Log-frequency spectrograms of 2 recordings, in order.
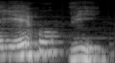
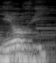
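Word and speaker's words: Yehovih: Quando coloca ali no livro Yehovi, como se o H fosse mudo, eu não sei se foi talvez uma forma da época, né, de transcrever lá na época, mas seria Yehovi. porque esse Re no meio, esse H do meio, ele teria esse som de Re também, tá bom? Um som leve de Re.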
